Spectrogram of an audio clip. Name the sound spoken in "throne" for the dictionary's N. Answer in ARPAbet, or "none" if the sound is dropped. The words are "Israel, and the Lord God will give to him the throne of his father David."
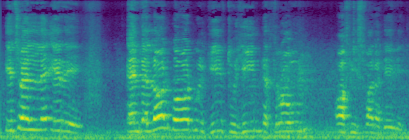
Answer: N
